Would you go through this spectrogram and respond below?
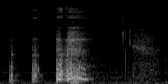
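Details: Patient during a chiropractic exam in an ASMR roleplay: two short soft throat sounds, then one louder single cough, then faint room noise; an ordinary isolated cough.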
